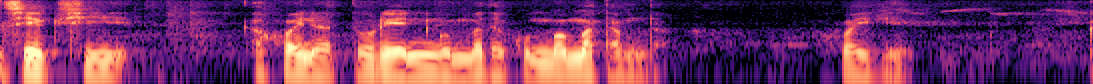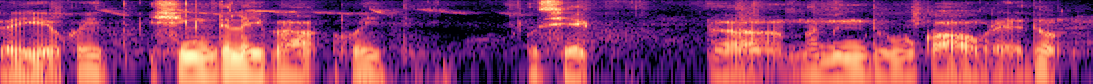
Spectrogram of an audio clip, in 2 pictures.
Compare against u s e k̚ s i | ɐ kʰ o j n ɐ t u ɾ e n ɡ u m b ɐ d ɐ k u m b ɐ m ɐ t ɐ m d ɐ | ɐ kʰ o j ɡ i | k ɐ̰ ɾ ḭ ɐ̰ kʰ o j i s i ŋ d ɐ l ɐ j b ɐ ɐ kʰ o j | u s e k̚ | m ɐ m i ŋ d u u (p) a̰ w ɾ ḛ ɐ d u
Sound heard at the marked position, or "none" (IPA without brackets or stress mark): k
